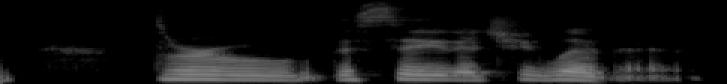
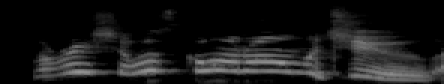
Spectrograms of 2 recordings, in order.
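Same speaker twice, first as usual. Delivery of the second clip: high, startled calling out; alarmed call. Retold or imitated. Neighbor seeing her bruised, a high startled call.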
